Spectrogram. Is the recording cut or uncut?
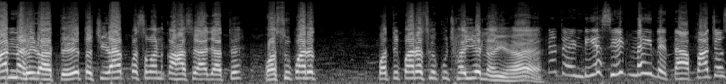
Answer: cut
